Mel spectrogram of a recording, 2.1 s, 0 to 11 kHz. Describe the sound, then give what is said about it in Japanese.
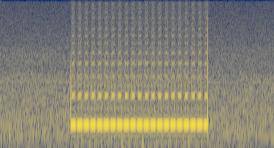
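A single telephone ringback tone sounds for about a second as a call to the 110 police emergency line in Japan is transferred: a steady, buzzy warble pulsing rapidly, fairly loud, over faint background hiss, then stops. No one speaks. “転送されたね、今の。”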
